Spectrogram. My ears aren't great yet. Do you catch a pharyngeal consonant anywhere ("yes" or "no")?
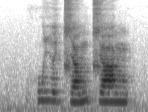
no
